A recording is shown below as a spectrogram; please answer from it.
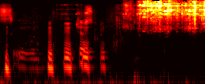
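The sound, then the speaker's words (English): A bunch of keys jingling: a brief run of voiced sounds gives way to a bright, shimmering burst of metallic chinks and rattles that carries on to the end. “Jingling my keys.”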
